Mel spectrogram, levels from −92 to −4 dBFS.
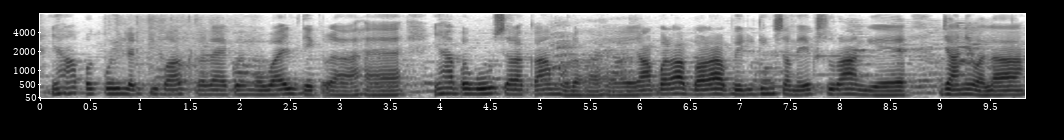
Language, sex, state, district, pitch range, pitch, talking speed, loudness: Hindi, female, Bihar, Araria, 150-180 Hz, 165 Hz, 190 wpm, -17 LUFS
